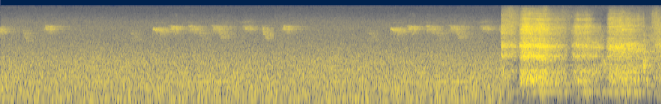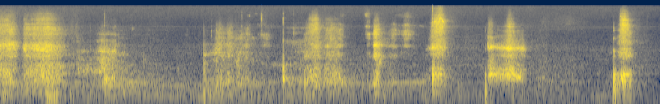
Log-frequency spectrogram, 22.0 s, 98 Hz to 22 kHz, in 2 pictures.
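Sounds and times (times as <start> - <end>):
faint bird chirps: 2.2 - 5.0, 6.1 - 8.4.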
